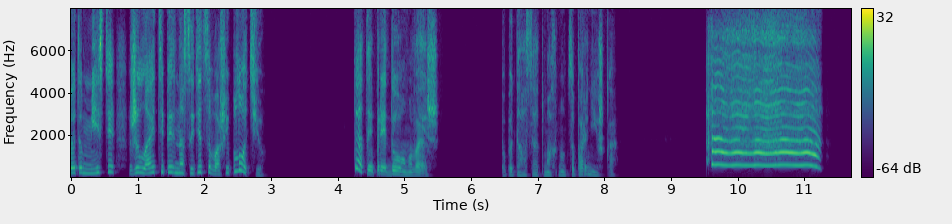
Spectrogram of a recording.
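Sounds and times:
speech: 0.0 - 3.0, 4.2 - 5.6, 6.4 - 8.3
girl screaming: 9.6 - 11.3.

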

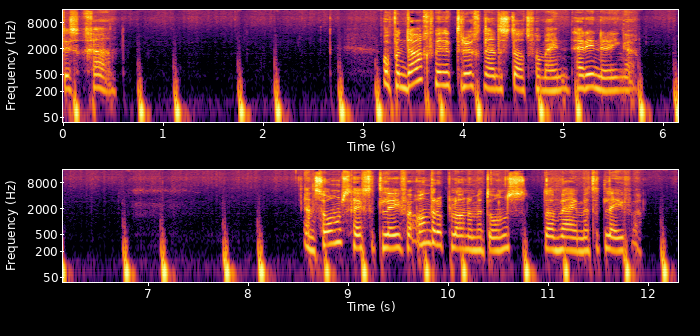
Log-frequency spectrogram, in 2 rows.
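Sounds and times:
speech: 0.0 - 0.7, 3.2 - 5.9, 8.6 - 12.0
heartbeat of journalist and writer: 0.8 - 3.9, 5.8 - 12.2.

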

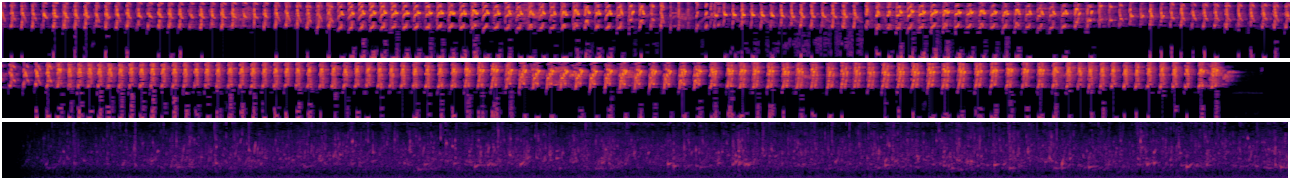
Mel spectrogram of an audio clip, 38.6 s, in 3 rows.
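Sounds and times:
bird song trill: 0.0 - 25.5.

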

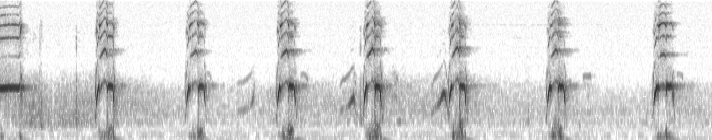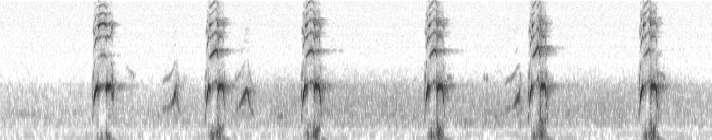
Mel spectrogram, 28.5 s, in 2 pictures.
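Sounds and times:
owl calling with upslurred whistles: 0.0 - 0.9, 1.8 - 2.6, 3.7 - 6.2, 6.8 - 9.6, 10.9 - 11.9, 13.0 - 13.8, 16.1 - 21.1, 22.7 - 25.7, 27.0 - 27.7.

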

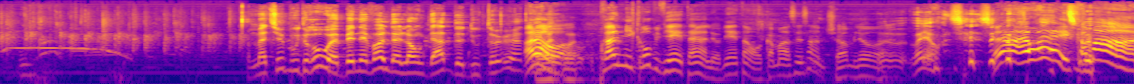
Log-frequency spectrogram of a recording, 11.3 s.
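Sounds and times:
faint audience applause at a fair: 0.0 - 3.2
speech: 0.2 - 0.6, 2.5 - 11.3.

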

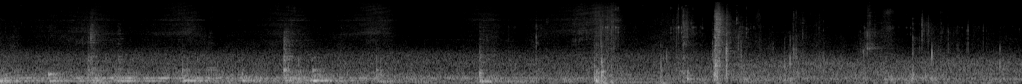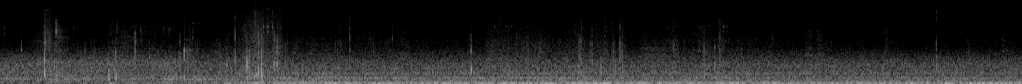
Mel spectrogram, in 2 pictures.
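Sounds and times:
low continuous hum: 0.0 - 20.4
footsteps walking from subway station: 5.8 - 20.4.

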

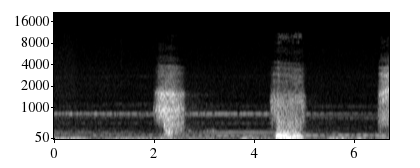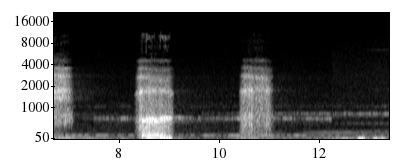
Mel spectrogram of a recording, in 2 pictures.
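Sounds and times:
raspy wheezing breath: 2.0 - 2.7, 4.3 - 5.1, 6.5 - 7.3, 8.3 - 9.1, 10.4 - 11.2.

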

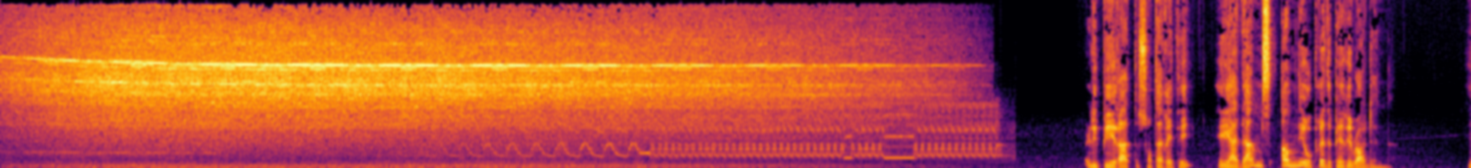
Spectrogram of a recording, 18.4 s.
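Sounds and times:
jet airplane engines roaring while landing in India: 0.0 - 12.7
warbling electronic tone: 0.4 - 12.7
speech: 13.6 - 17.4.

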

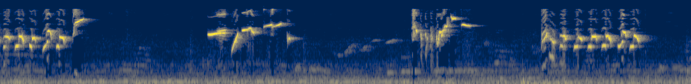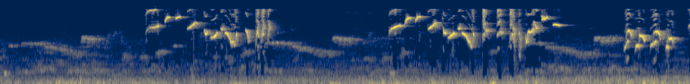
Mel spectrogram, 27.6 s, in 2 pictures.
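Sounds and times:
Oriental magpie-robin song whistles and chatter: 0.0 - 2.0, 4.1 - 10.0, 10.8 - 27.6
low steady hum: 0.0 - 27.6.

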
